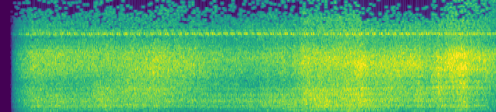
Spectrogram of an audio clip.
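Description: Ocean surf, a steady rush of breaking waves that swells about halfway through and again near the end.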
